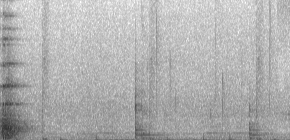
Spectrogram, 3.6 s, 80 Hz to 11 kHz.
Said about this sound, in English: Next in goes 400 grams or 14 ounces of thickly sliced mixed mushrooms. We're going to fry for about 4 to 5 minutes until softened.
